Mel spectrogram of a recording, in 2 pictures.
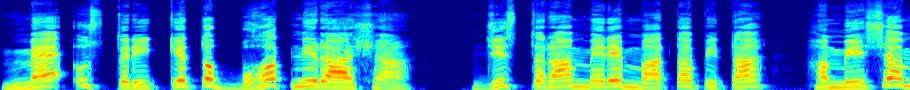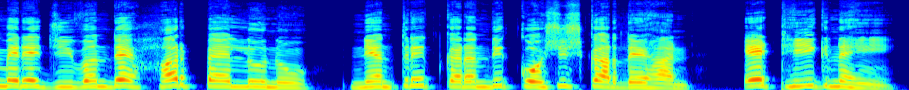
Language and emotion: Punjabi, angry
